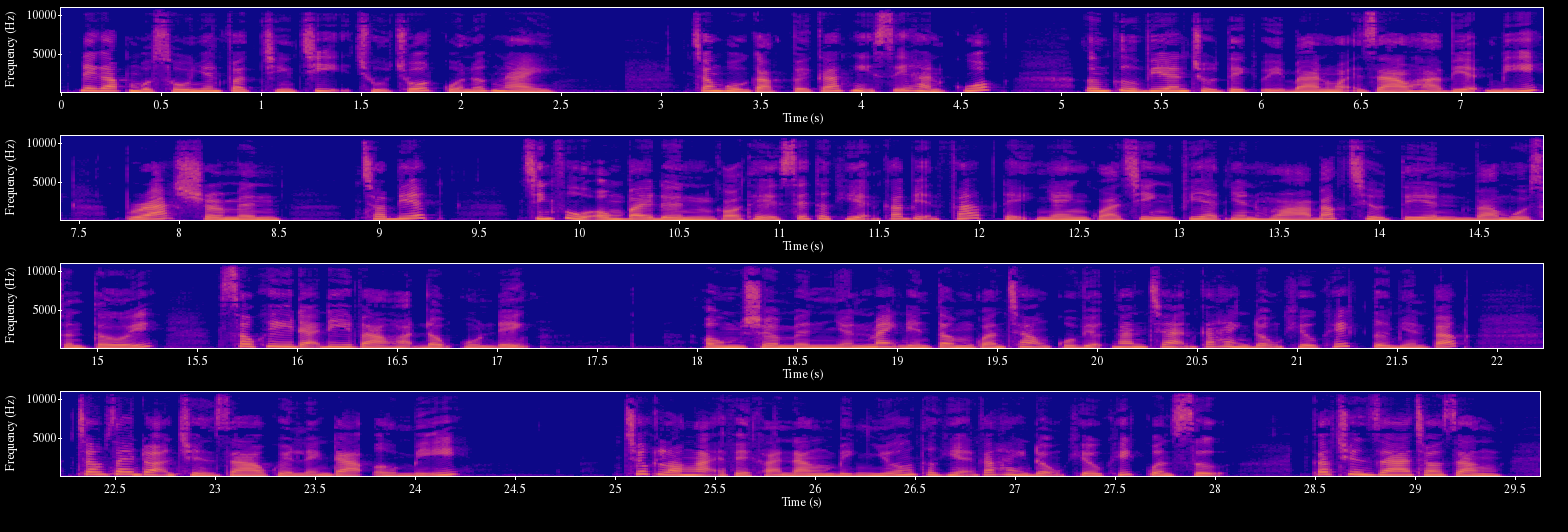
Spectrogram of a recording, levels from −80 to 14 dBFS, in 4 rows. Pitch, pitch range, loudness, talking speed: 230 Hz, 195-270 Hz, -25 LUFS, 255 wpm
